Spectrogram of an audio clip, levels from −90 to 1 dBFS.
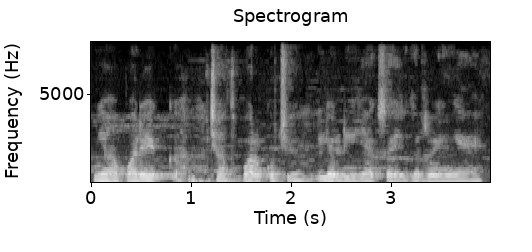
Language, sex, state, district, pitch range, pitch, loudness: Hindi, male, Uttar Pradesh, Shamli, 160-165 Hz, 160 Hz, -17 LUFS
